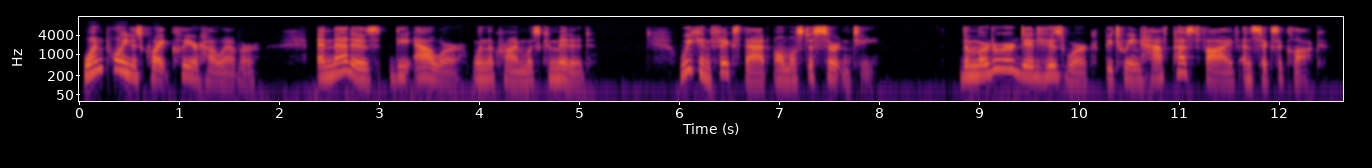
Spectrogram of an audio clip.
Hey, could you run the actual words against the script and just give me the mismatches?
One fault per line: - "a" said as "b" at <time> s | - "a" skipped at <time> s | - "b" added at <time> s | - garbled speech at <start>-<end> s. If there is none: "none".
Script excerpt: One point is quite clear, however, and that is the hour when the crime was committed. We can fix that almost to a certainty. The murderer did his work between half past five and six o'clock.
- "to" skipped at 7.3 s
